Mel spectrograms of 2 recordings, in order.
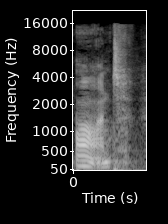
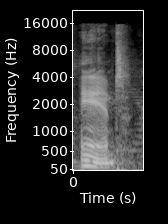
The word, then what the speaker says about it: aunt: of this rule in our pronunciation of aunt, which most other Americans will pronounce aunt. So you may have noticed that bathroom, or aunt, right, might sound a lot like how a speaker of British English may pronounce those words.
